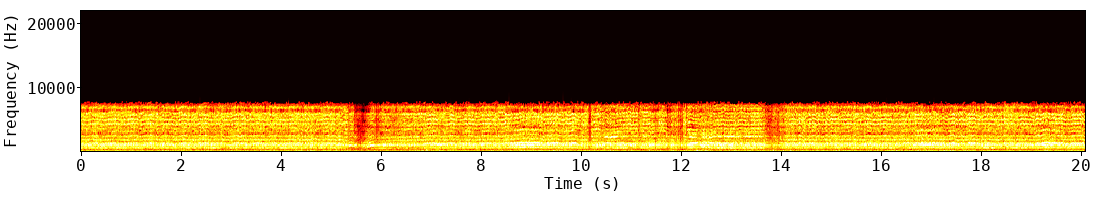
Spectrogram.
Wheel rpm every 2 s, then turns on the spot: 160, 160, 140, 150, 160, 160, 160, 160, 160, 160.
none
